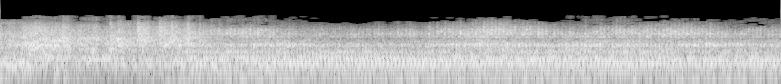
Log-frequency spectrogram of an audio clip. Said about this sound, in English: The engine racing at its top speed, the air compressor tank ready to expend its force, Ellison's hand is lowered. The signal, and a hammer strikes the release valve.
